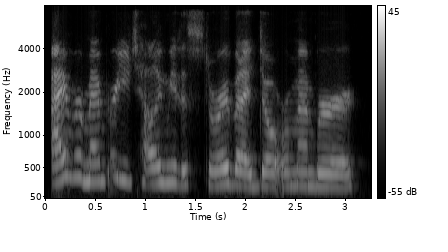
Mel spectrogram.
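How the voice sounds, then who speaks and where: A woman's voice: a little high, fairly quick, bright, forceful tone, muffled recording. A woman co-hosting a podcast in casual chat, telling stories in a jokey way with some casual swearing. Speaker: podcast co-host.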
